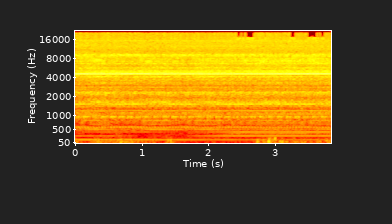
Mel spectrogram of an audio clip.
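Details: Small electric oil extraction pump draining engine oil during a DIY oil change: a steady high-pitched hum with an even whine and no knocks or surges, running normally.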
